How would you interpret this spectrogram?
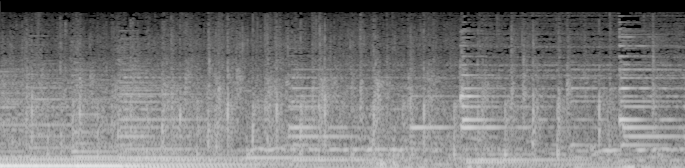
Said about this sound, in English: Somebody give the Lord a shout for what you're watching up there. This is the best of the best of the best. Clap louder, everyone, please.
